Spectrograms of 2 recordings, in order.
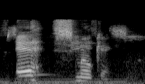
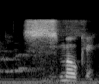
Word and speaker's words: smoking: smoking you were saying e smoking M okay so let's practice removing that that e okay so instead of saying s smoking let's say smoking try that please smoking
